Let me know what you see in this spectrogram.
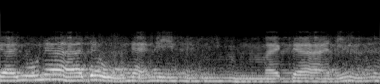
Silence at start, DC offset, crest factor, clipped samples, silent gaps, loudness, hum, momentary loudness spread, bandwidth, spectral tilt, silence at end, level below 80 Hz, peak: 0 s; under 0.1%; 14 dB; under 0.1%; none; -17 LUFS; none; 8 LU; 4.9 kHz; -13 dB/octave; 0 s; -50 dBFS; -2 dBFS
